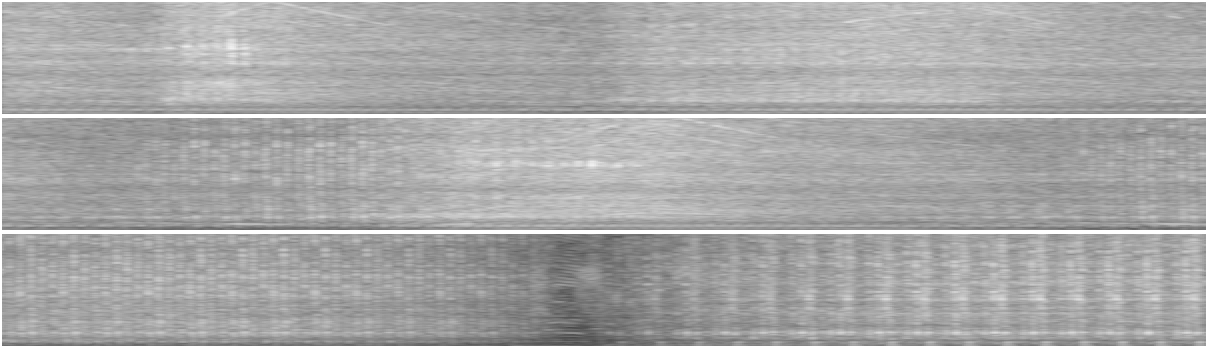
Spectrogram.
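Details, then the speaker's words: Mercedes diesel after repair of worn cam follower/roller and damaged exhaust camshaft: steady idle clatter, the earlier light rhythmic top-end tick gone, even healthy idle; no warning lights before or after. "자 수리가 완료됐습니다 소리 한번 들어 보셨어요 제가 볼 땐 소리가 없어졌다고 판단이 됩니다"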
